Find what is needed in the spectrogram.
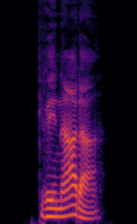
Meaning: Grenada (an island and country in the Caribbean)
- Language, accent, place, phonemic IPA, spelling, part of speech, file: German, Germany, Berlin, /ɡʁeˈnaːda/, Grenada, proper noun, De-Grenada.ogg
